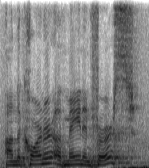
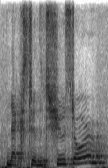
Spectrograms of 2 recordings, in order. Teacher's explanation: We check information. Next to the shoe store, our voice goes up. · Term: checking information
